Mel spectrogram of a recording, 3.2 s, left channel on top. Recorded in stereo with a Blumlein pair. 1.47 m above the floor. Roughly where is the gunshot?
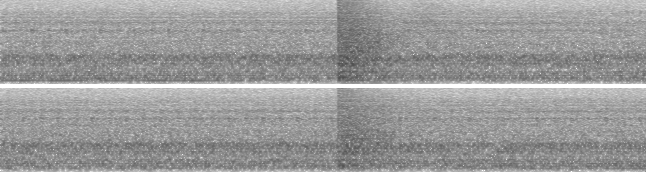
Ahead.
